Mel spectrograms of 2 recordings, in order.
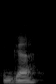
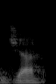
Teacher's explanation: one way you can tell Egyptian apart from a lot of other dialects is it has the characteristic g sound in words where most other dialects have a j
